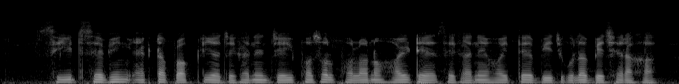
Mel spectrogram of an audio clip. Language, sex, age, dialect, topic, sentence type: Bengali, male, 18-24, Western, agriculture, statement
